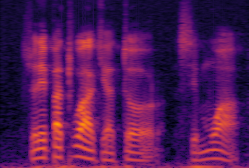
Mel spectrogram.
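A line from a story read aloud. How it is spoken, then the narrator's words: Cold, resumed speech. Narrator (French): reprit-il froidement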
